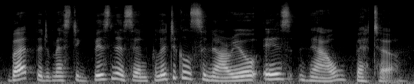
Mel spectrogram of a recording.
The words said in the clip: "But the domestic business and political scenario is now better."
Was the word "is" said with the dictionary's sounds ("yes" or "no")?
yes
